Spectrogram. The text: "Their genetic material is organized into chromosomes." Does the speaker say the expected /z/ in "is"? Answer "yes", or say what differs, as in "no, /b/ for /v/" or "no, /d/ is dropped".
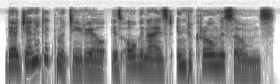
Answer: yes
